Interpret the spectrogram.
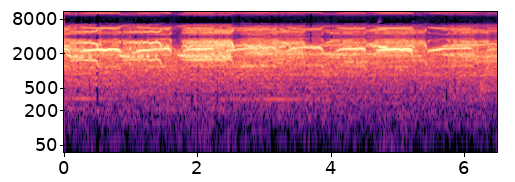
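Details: At a 06:54 breakfast feeding on 5 June 2016 at Great Spirit Bluff, falcon chicks give loud, strained begging screams in bursts of a second or so, each sliding up then down, separated by short dips.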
